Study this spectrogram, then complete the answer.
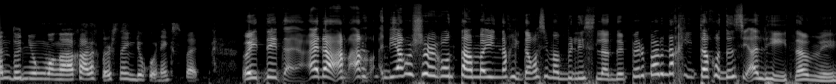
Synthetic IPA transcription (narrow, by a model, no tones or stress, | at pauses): ɐnd̪onjʊŋmɐŋakaɾɐk̚t̪ɛɹsnɐhɪnd̪iːkoɪnɛʔɛkspɛk̚t̪ | wejt̪̚d̪et̪ʔɐnoʔɐʔɐɪ̃nd̪iʔɐkoʃuːɹkʊŋt̪aːmaʔjʊŋnɐkiːt̪ɐʔokɐsɛmɐbɪlɪslɐnd̪oɛpɛːɾopaːɾɐnɐkiːt̪ɐko̞d̪onsiʔɐlhejθɐmɛ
